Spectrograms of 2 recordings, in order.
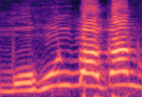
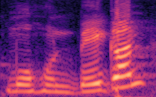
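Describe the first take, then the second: First: The last word's first vowel is an open 'a'. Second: The last word's first vowel is an 'e'. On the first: The speaker calls it right. "মোহনবাগান হয়ে গেল" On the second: The speaker calls it wrong. "হয়ে গেল মোহনবেগান"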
